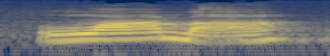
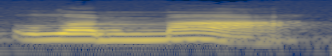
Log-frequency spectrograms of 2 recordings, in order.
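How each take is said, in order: First: "lama" as LA-ma, stress on the first syllable; everyday Hebrew lama. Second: "lama" as lə-MA, the accent on the last syllable; "lama" with the final syllable stressed; lama, stressed at the end. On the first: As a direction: say "lama" the ordinary Israeli way, LA-ma. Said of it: "which is how you normally say lama". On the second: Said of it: "see where the accent is?". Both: Shown as a demonstration.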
